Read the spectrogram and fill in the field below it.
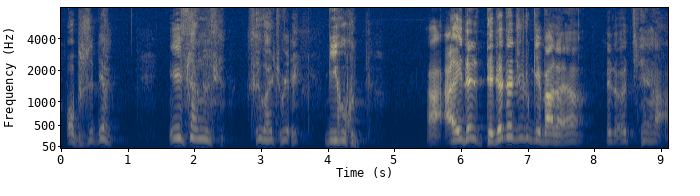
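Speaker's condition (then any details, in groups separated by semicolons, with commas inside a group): Cerebral palsy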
